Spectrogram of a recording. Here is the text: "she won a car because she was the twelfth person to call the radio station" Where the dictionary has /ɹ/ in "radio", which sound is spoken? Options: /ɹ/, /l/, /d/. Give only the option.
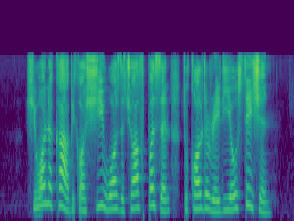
/ɹ/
